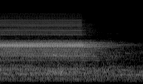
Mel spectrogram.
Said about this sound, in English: Clock winding down, 15 seconds to go until the teams come out of their final huddle for the start of the third. The clock at 3, 2, 1, and there's the buzzer.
